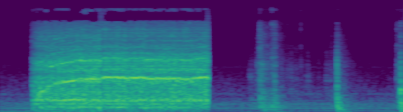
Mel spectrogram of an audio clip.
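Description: Built-in burr grinder of a Breville Barista Touch Impress espresso machine running for about two seconds. It starts suddenly, its motor whine rises as it spins up and holds steady, then it cuts off; a few light clicks follow.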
